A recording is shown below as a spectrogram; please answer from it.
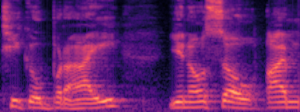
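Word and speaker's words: Tycho Brahe: But like famous astronomer Tao Bray, a lot of Americans pronounce his name Tao Bray instead of Tiko Bry, you know.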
